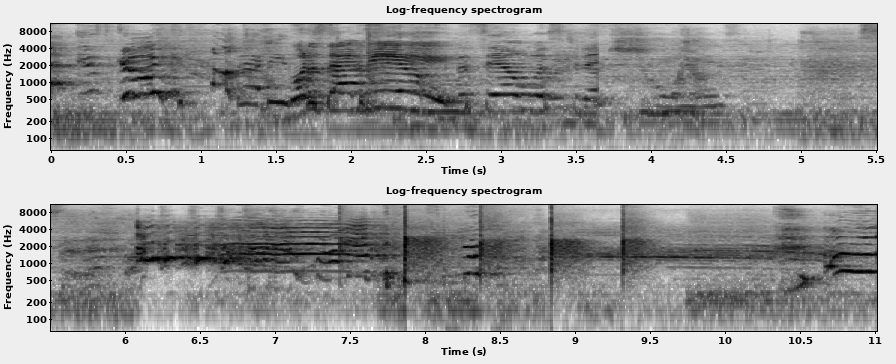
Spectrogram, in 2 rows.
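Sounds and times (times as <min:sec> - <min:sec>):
young women laughing: 0:06.1 - 0:08.7
hand claps: 0:07.4 - 0:09.6.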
